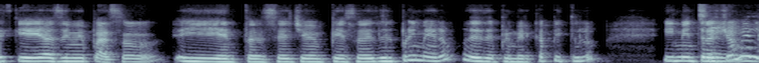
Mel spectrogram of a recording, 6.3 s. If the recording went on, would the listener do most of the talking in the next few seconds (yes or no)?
no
